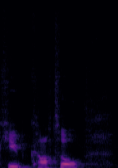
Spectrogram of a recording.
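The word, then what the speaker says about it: kubectl: someone on twitter decided that cube ctl was pronounced cube cuttlefish as it was cube cuttle um and so the cuttlefish became the mascot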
